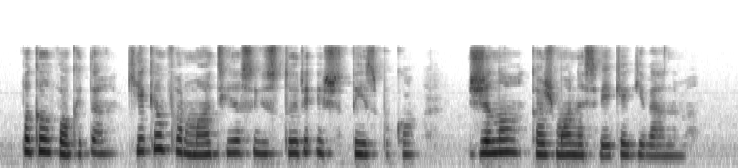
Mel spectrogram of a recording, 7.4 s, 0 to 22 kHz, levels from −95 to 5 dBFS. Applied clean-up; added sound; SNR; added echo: none; none; none; none.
